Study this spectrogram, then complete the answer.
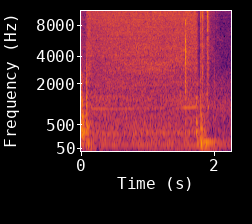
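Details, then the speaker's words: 2004 Peugeot 307, a working window with good switch: even motor whir at steady pitch, then soft clunk as the glass halts; normal power window operation. "and the window will stop then you have the automatic which you you press fully and the window will just come down on its own the same one you close the window will go up on his own"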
